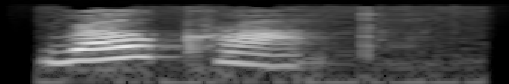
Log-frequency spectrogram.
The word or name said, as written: row crop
